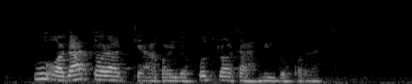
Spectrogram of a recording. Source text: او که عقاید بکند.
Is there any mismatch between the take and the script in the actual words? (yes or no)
yes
